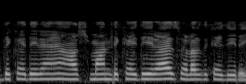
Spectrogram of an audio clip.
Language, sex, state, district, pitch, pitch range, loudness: Hindi, female, Bihar, Darbhanga, 245 Hz, 235-245 Hz, -29 LUFS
